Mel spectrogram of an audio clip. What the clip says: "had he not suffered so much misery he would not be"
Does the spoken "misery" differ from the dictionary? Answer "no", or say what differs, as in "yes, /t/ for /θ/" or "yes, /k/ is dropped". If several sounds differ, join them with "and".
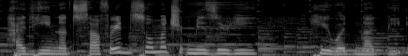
no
